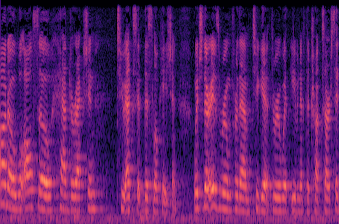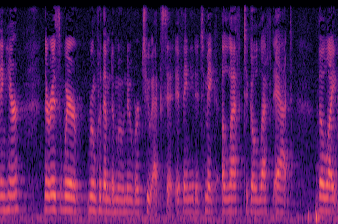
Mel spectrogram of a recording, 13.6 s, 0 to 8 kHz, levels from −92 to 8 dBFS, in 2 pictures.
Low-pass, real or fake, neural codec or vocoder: 7.2 kHz; real; none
